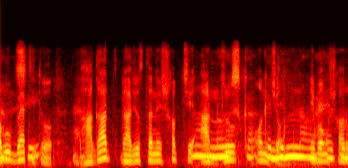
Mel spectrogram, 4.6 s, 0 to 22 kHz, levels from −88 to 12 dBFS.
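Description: Listening to this speech recording, nothing stood out as a technical problem.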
